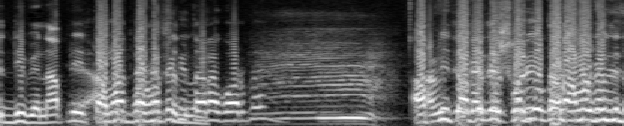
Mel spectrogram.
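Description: A man talking, broken about halfway through by a cow mooing once: a single held call of about a second that drops in pitch at its end.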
